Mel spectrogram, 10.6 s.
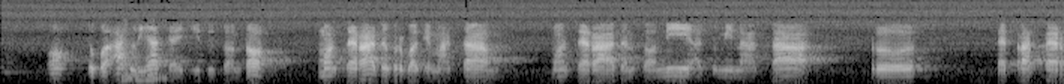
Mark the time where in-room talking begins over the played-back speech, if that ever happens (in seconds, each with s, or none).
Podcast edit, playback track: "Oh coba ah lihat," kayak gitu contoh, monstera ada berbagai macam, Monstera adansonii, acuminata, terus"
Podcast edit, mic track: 1.2 s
